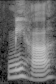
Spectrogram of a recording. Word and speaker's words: Miha: I did see Miha made a Tik Tok clarifying it is Miha. That is how you say her name.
